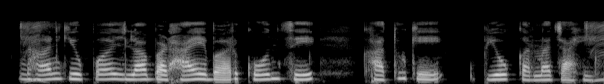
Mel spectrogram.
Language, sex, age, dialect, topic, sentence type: Chhattisgarhi, female, 31-35, Western/Budati/Khatahi, agriculture, question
